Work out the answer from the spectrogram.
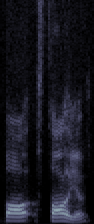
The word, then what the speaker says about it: Foye: It's Foye, so the E is silent, and it's yeah.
